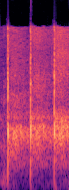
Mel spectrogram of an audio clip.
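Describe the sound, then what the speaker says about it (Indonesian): Three sharp, evenly spaced claps sound close and clear, the rhythmic tepuk semangat cheer that a class performs together. "kita beri tepuk semangat dulu yuk untuk kita semua"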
